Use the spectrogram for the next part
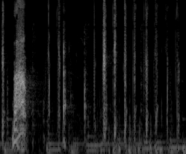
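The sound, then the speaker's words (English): A person imitates a parrot: one loud, harsh squawk, then a quick run of nasal, chattering squawks in an uneven rhythm. “That sort of thing is what a parrot does.”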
